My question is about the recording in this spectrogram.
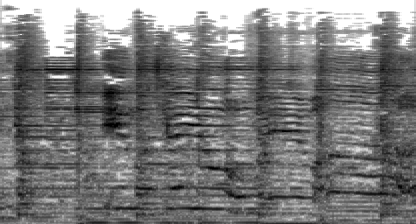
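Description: A live rock band playing a song, with drum kit, bass guitar and electric guitar, and the singer shaking a tambourine.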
